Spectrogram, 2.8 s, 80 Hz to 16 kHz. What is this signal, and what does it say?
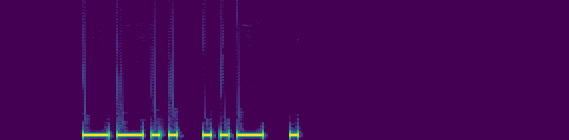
Morse code, heard as a keyed tone, about 28 wpm, 700 Hz. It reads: ZUE
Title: USA Call Sign Postfixes - 3 Letters 28wpm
